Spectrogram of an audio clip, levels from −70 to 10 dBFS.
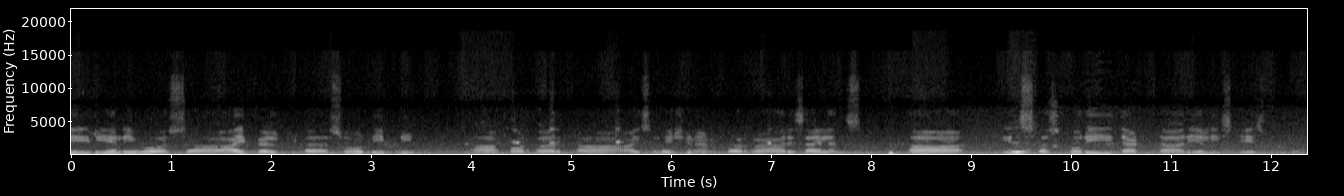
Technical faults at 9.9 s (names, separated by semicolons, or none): speech suppressed in double talk; echo leak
